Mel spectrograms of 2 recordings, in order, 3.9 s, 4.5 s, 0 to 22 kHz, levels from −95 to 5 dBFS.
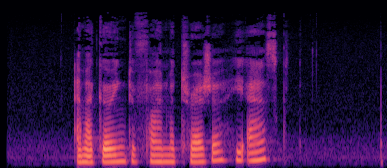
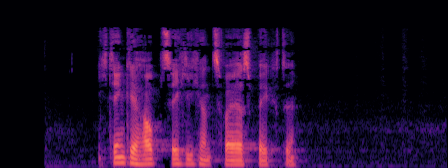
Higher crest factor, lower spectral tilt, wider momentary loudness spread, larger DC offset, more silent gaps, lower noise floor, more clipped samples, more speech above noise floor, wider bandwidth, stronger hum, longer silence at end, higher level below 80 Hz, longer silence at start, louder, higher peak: about the same, 18 dB vs 22 dB; first, -6.5 dB/octave vs -4.5 dB/octave; second, 9 LU vs 15 LU; neither; neither; second, -62 dBFS vs -74 dBFS; neither; second, 37 dB vs 46 dB; first, 14.5 kHz vs 11.5 kHz; neither; second, 1.1 s vs 1.55 s; second, -70 dBFS vs -54 dBFS; second, 0.75 s vs 1 s; about the same, -25 LUFS vs -27 LUFS; about the same, -8 dBFS vs -8 dBFS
